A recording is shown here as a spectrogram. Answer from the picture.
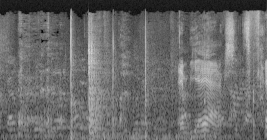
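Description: Basketball bouncing on an outdoor court, a few separate knocks, then men shouting excitedly in the second half.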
